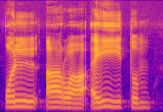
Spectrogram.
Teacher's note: क़ाफ को पुर करके पढ़ना है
